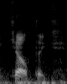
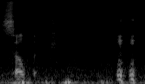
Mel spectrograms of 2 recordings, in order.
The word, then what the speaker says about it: Celtic: You don't say Celtic, you say Celtic.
